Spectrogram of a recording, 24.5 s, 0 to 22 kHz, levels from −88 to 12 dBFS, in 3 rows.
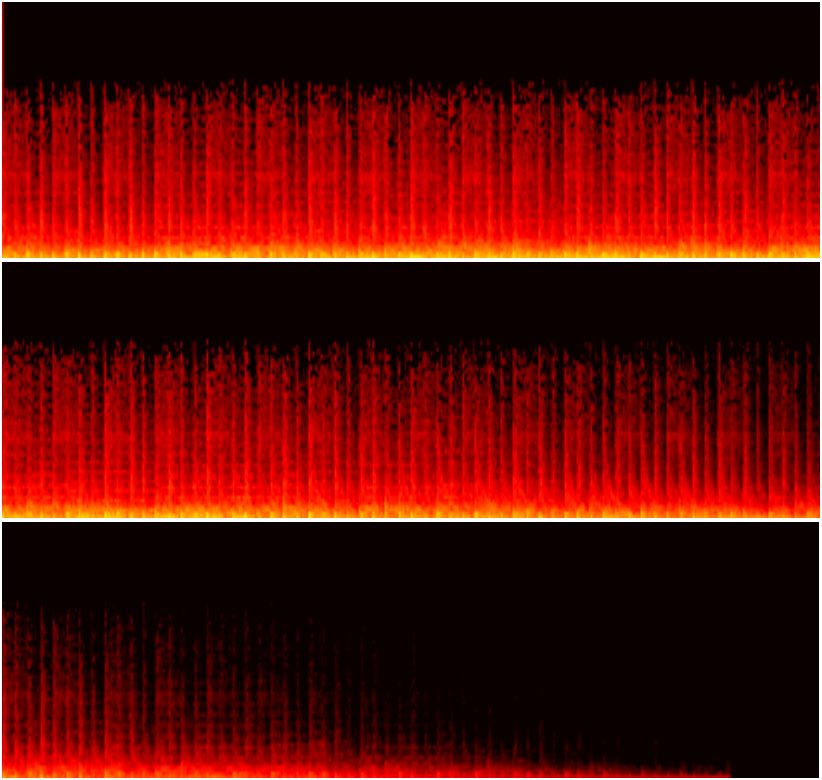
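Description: At 6.32 s the audio is briefly disrupted for about 40 ms. This is a corrupt frame concealed: a damaged AAC stretch, which fits roughly two frames, was detected by the decoder and masked by muting or a scrambled copy of the preceding spectrum.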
